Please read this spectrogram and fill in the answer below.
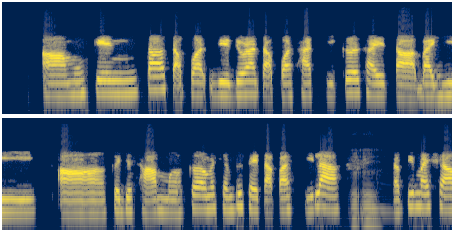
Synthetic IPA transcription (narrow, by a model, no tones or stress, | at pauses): ʔəmːuŋkɪnt̪aht̪aʔpuasddioɾaŋt̪aʔpuashat̪̚ikəsajat̪aʔbaɡi | ʔəkərd͡ʒasamə̃kəmãt͡ʃamt̪̬usajat̪aʔpast̪ilaht̪apimãt͡ʃa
